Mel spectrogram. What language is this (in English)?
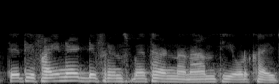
Gujarati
